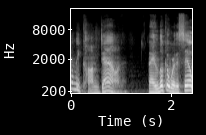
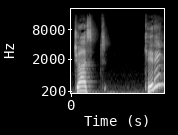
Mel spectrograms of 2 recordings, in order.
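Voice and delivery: nervous laughing; 4 semitones higher, slower than usual. Retold or imitated. Nervous retort on game show.

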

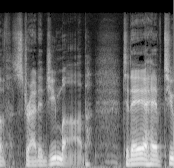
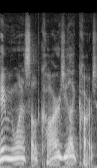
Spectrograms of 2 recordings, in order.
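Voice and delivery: eager pitch voice; 4 dB quieter than usual. Retold or imitated.

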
